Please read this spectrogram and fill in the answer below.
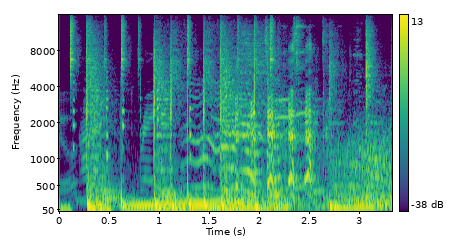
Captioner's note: laughs; upbeat music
